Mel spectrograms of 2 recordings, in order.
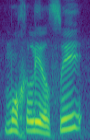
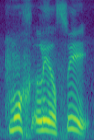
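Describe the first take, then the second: First: The middle consonant is a rough, scraping kh. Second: The middle consonant is a rough, scraping kh.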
